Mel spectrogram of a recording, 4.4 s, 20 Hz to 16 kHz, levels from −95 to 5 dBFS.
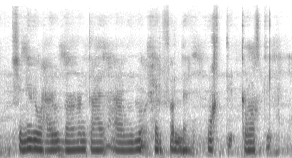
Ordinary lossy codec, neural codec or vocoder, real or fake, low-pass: AAC, 64 kbps; codec, 32 kHz, 1.9 kbps, SNAC; fake; 14.4 kHz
